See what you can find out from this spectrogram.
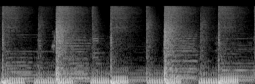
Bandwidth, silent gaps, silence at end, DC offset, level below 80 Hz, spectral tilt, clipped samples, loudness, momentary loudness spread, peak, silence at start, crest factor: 16.5 kHz; none; 0 s; 0.2%; -24 dBFS; -5 dB/octave; under 0.1%; -20 LUFS; 4 LU; -4 dBFS; 0 s; 14 dB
